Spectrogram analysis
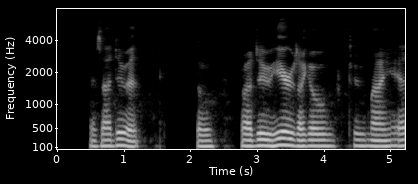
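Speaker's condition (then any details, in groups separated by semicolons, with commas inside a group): Parkinson's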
